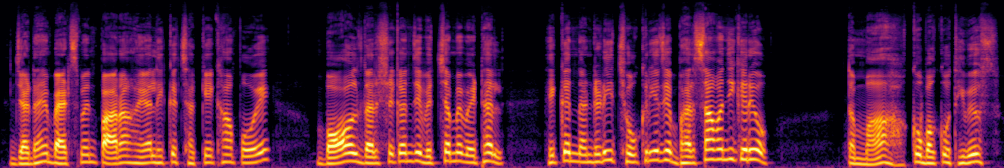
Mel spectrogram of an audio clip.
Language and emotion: Sindhi, surprised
